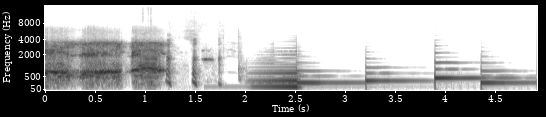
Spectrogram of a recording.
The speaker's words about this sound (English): It's amazing. You cough like you're about to... Like one of your lungs is coming out. It's amazing how fast people social distance from you.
